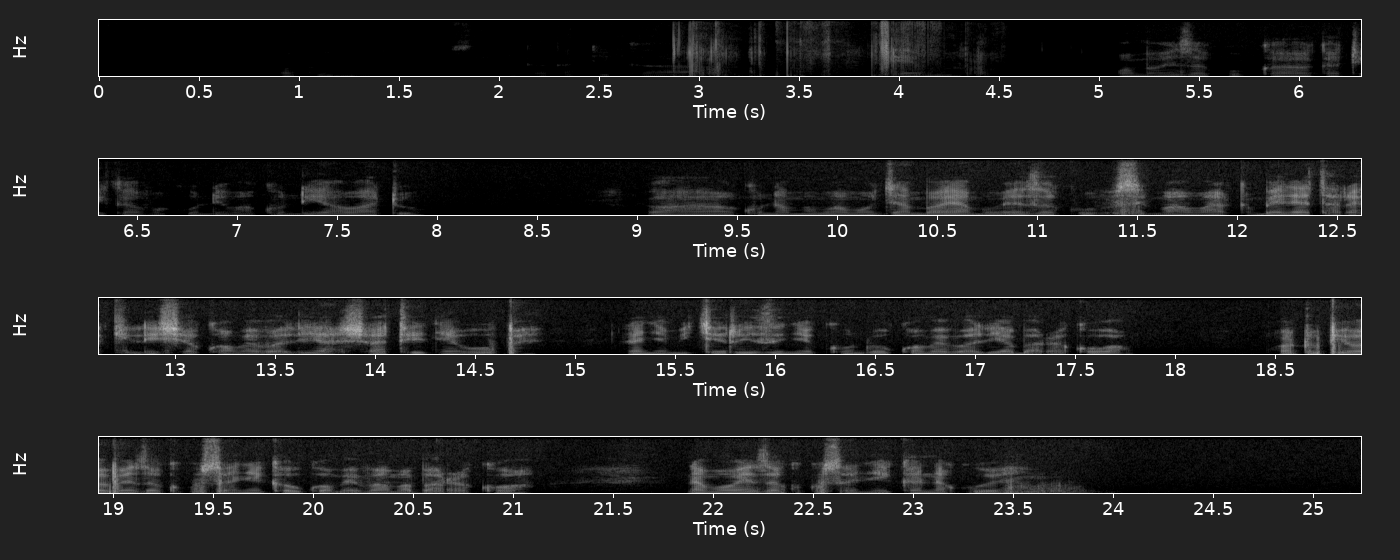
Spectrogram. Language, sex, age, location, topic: Swahili, male, 18-24, Kisii, government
